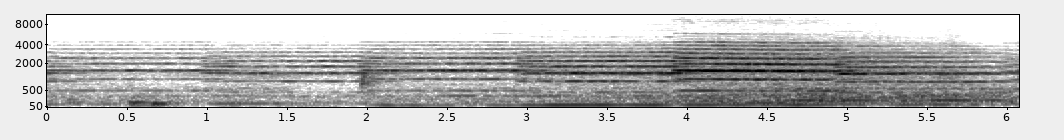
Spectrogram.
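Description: Fire engine siren in the Zelda game The Missing Link, a steady multi-tone electronic wail with rising pitch sweeps, continuous and fairly loud over a low rumbling game soundscape.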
